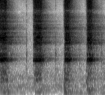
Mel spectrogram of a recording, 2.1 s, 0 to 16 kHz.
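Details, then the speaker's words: Hyster R80 forklift diesel, next injector on a pop tester, raised from about 950 PSI but still under 3,000: four short crisp high chirps about half a second apart, cutting off cleanly, a good spray pattern. "So, we're not even up to 3,000 PSI yet, but it has a nice chirp. You hear that? That's what you want."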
